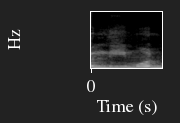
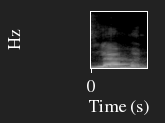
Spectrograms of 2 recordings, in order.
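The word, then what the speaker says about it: lemon: है तो उसको वो लीमोन बोलते ही करेक्ट प्रोनाउंस करेगा। That is लेमन नॉट लीमोन।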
